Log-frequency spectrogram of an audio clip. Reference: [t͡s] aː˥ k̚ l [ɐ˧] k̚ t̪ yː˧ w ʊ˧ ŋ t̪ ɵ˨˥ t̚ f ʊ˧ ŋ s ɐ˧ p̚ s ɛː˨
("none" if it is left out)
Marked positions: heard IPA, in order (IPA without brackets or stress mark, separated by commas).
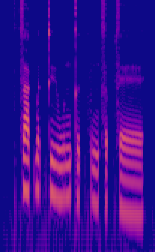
t͡s, ɐ˥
